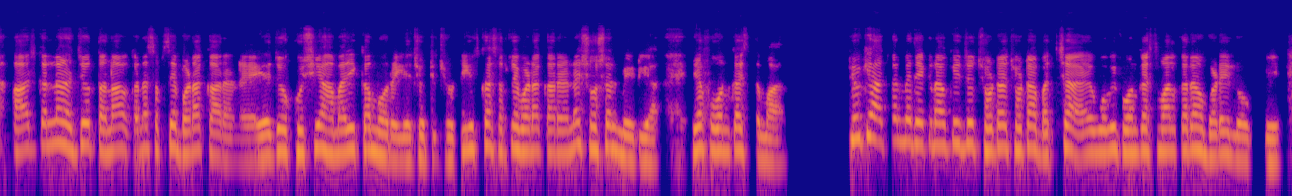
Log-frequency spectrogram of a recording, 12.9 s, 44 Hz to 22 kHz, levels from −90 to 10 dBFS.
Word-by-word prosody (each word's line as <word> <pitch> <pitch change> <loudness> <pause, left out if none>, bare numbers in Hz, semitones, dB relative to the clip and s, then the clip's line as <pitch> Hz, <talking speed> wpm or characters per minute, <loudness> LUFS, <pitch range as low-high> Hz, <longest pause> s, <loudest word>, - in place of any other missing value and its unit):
आजकल 200 +4 +1
ना 230 -2 +4
जो 225 +4 +1
तनाव 190 +2 +1
का 200 +3 -3
सबसे 200 +1 -2
बड़ा 180 +1 +2
कारण 140 -4 -3
है, 135 +1 -1
ये 155 - +5
जो 180 +3 +2
खुशियाँ 185 +2 +1
हमारी 175 +3 +2
कम 190 - +2
हो 165 -3 +2
रही 145 -2 -1
है 140 - +1
छोटी-छोटी 145 +5 -3
उसका 205 +2 +1
सबसे 190 0 -2
बड़ा 185 0 +2
कारण 180 +2 -1
है, 225 - 0
सोशल 200 -1 0
मीडिया 140 -3 0 0.4
या 200 - +4
फ़ोन 190 -2 0
का 195 - +1
इस्तेमाल। 140 -8 -2 0.6
क्योंकि 275 +3 +2
आजकल 255 -1 0
मैं 250 0 0
देख 230 -1 +2
रहा 220 - +3
हूँ 220 - 0
कि 235 - -1
जो 230 - +4
छोटा-छोटा 205 0 +1
बच्चा 160 +4 +1
है, 160 +2 -3
वो 180 +1 -1
भी 195 - +3
फ़ोन 180 -1 +1
का 190 - +3
इस्तेमाल 185 +1 0
कर 190 - +1
रहे 195 - +2
हैं - - +3
और - - -3
बड़े 165 +2 0
लोग 145 -4 -2
भी 135 0 0
185 Hz, 240 wpm, -22 LUFS, 160-200 Hz, 0.6 s, ये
